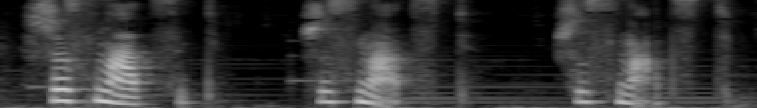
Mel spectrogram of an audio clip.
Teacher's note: La D en esta situación desaparece. Yo no digo 16, ni siquiera suena la D, como veis.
